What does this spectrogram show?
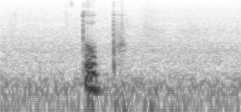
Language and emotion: Russian, neutral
